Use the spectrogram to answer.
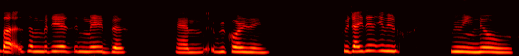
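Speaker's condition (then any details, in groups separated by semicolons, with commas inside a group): Cerebral palsy; from birth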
